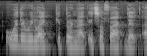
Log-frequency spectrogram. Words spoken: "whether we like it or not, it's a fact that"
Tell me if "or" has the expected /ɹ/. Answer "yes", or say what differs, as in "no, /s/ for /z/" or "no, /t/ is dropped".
yes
